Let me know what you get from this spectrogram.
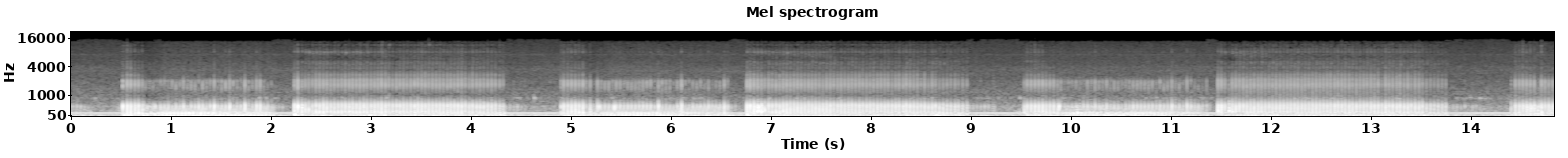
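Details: Domestic cat purring while asleep: a steady low rumbling purr in long continuous bouts, each several seconds long, separated by brief quiet gaps, recorded indoors.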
